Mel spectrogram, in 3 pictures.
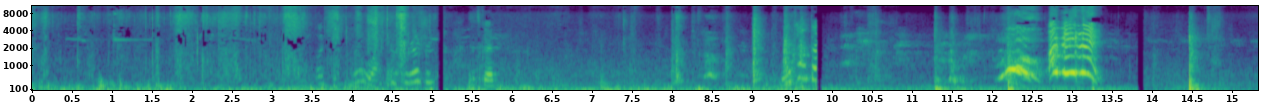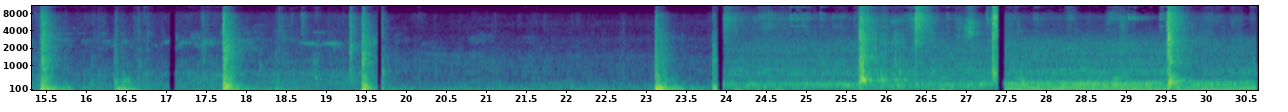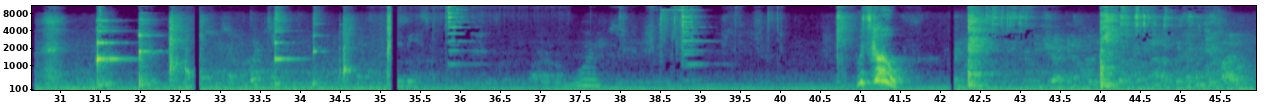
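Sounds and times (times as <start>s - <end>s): person shouting excitedly: 12.0s - 13.5s
balls bouncing on hard surfaces: 23.1s - 23.9s
low hum: 24.0s - 40.7s.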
